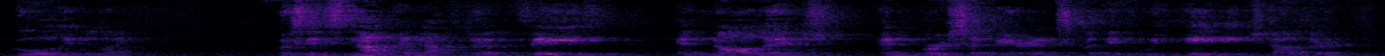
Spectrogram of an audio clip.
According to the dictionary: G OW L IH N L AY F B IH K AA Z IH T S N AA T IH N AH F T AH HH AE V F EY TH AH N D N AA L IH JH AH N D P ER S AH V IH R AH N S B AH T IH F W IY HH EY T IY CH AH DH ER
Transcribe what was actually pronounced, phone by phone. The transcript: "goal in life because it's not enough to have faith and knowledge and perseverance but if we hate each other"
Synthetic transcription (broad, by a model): G OW L IH N L AY F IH K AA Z IH T S N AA T IH N AH F T AH HH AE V F EY TH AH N N AA L IH JH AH N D P ER S AH V IH R AH N S B AH T IH F W IY HH EY T IY CH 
